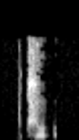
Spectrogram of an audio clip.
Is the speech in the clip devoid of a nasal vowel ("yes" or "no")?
yes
